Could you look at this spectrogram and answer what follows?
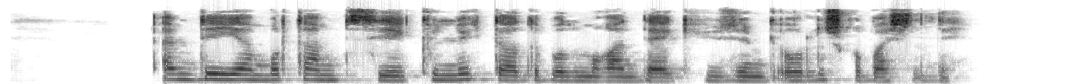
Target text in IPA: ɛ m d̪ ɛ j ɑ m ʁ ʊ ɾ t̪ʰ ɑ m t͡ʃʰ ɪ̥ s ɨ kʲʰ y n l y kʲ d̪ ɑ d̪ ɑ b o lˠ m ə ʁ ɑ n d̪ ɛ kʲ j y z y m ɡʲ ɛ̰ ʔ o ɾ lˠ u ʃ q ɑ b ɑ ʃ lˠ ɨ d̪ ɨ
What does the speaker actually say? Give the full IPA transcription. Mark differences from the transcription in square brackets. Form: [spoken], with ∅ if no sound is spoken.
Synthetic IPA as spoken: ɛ m d̪ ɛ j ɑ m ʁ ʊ ɾ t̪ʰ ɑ m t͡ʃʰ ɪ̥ s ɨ kʲʰ y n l y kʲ d̪ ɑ d̪ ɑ b o lˠ m ə ʁ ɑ n d̪ ɛ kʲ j y z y m ɡʲ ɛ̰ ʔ o ɾ lˠ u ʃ q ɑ b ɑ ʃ lˠ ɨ d̪ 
